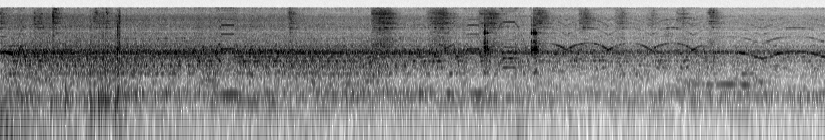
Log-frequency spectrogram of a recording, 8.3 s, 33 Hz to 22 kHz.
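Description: A desktop 3D printer's stepper motors whine as the print head moves, the pitch rising and falling in quick repeated arcs. There are two sharp clicks about five seconds in.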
